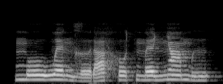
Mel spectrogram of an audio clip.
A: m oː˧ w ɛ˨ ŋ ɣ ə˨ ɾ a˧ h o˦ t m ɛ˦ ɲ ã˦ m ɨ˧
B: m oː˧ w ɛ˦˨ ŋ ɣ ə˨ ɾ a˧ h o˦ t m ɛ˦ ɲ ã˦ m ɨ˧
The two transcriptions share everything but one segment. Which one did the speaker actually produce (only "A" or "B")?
B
